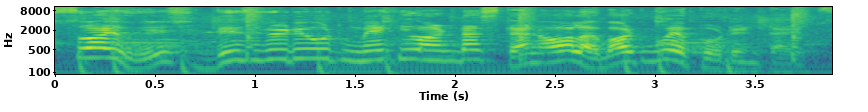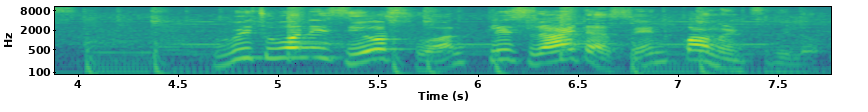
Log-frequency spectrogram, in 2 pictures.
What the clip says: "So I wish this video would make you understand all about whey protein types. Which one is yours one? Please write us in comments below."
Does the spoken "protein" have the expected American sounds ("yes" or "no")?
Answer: no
